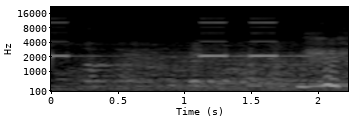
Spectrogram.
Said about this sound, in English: And I'm sure you know how to program a microwave. Go ahead and shut that. Why don't we, just for fun, let's put it on for 2 minutes.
